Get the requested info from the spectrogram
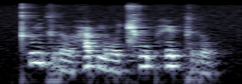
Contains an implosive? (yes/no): no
